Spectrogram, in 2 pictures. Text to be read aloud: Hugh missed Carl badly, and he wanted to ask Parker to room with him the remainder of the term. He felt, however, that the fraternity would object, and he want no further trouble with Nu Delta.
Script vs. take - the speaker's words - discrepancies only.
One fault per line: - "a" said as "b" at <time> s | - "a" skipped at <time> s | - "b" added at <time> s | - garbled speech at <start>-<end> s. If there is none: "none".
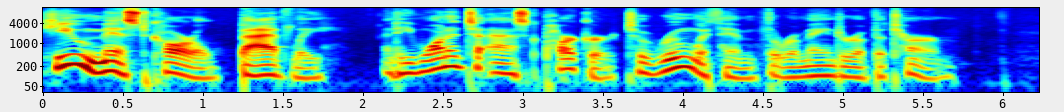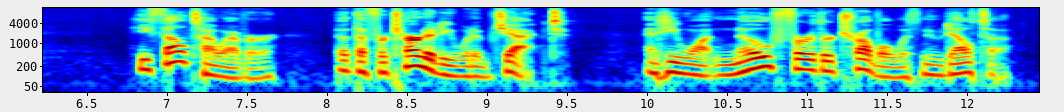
none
